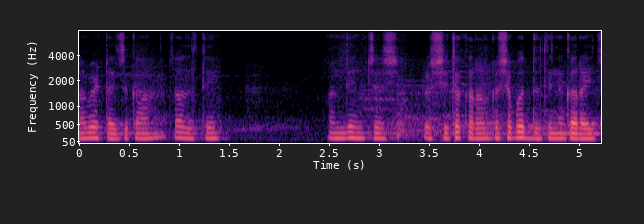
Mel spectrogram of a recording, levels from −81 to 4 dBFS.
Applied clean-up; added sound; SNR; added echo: none; none; none; none.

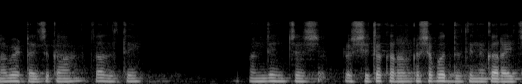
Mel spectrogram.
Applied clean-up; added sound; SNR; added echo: neural separator model SepFormer DNS4.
